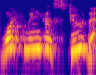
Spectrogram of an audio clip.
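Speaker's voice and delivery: open, inquisitive tone. Coaching the tone of a question, curious versus why: curious tone.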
